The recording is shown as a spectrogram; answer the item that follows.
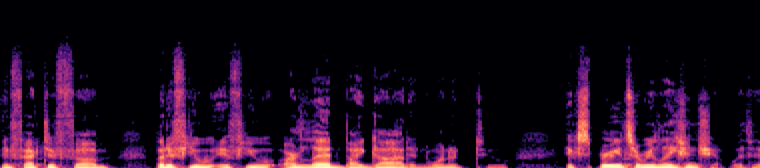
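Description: A man with an American accent, medium-pitched and somewhat breathy, dark and mellow in tone, at a moderate pace with fairly even intonation, on a very clean recording with a silent background. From Minnesota. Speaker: nonprofit public relations representative. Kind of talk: interview. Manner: halting.

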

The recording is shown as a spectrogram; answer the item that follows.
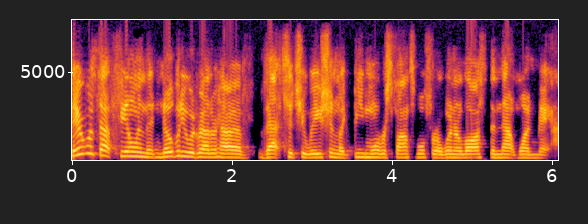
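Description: Delivered in an unremarkable speaking voice, the speech moves at a fairly quick pace with hardly any pauses and ordinary pitch variation. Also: woman, medium pitch for a woman. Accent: American. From Baltimore, Maryland, US. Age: 40s. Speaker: sports radio host and former baseball reporter. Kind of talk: sports talk radio interview.

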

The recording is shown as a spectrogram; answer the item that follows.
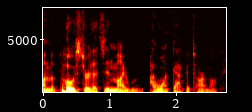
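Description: Fairly low-pitched male voice with a dry, close sound and no echo. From New York, raised in South Florida. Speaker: musician. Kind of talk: casual interview. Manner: animated, filler-heavy.

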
